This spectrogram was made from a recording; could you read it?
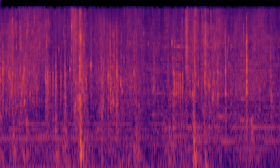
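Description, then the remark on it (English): Oars dip and pull through water in slow, steady strokes as a crew rows a boat, turning round to head back towards the beach, each stroke with a splash and creak, over a continuous wash of lapping water and light outdoor ambience. “So the folk on the left-hand side of the boat are still rowing, so we're turning round, heading back towards the beach.”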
